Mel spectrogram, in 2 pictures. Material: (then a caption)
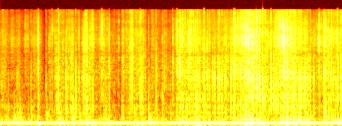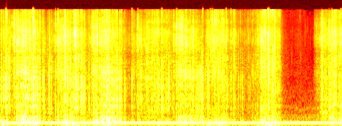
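Plastic. A flat sheet of plastic bubble wrap is scratched and pressed with long acrylic nails and fingertips. The result is a steady, close stream of bright crinkling and scratching over a low constant hum, with a brief quiet gap near the end.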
